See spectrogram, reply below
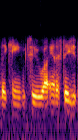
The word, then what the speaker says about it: Anastasia: Well, Anastasia is actually in Russian. It's pronounced Anastasia, and it's a very famous name in Russian history because Anastasia was the name of a princess, if you will.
